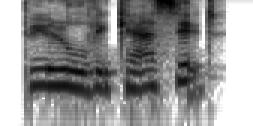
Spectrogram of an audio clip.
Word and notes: pyruvic acid: Indian

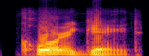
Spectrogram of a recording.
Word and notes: corrugate: American English

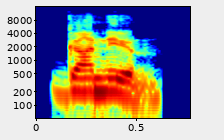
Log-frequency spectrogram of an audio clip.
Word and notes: Ghanaian: Indian

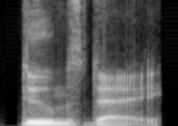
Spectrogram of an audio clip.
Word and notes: doomsday: British English

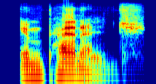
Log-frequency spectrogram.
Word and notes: empennage: American English

